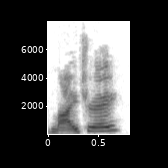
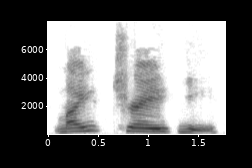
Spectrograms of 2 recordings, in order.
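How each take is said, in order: First: The name is said in a shortened, simplified form. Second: The name is said in its fuller form. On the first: It was easier to say. "I used to say my name as my tray" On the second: The speaker has taken back the real name. "I pronounce it my tray yi"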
